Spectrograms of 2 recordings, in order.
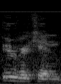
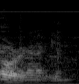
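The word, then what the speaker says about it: Huracán: It's supposed to be Uberkin, but you're supposed to pronounce the H like an O. But you can say it Huracan.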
